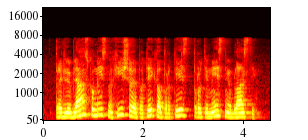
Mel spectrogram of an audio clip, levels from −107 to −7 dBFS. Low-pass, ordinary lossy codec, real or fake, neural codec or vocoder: 7.2 kHz; none; real; none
